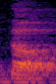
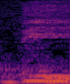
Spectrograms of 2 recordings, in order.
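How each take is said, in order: First: The word ends in an 'uh' vowel. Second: The word ends in an 'ee' vowel. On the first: It comes before a consonant sound. "T H E যখন কনসোনেন্টের পূর্বে থাকবে তখন তার উচ্চারণ দাঁড়াবে দা" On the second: It comes before a vowel sound. "T H E যখন ভাওয়ালের আগে থাকবে তখন তার উচ্চারণ দাঁড়াবে ডি"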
